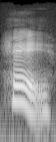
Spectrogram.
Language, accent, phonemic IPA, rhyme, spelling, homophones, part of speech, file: English, US, /heɪ/, -eɪ, hey, hay, interjection / verb / noun, En-us-hey.ogg
- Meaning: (interjection) 1. An exclamation to get attention 2. A protest or reprimand 3. An expression of surprise 4. An informal greeting, similar to hi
